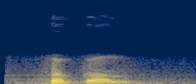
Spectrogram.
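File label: "hukum", Indonesian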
